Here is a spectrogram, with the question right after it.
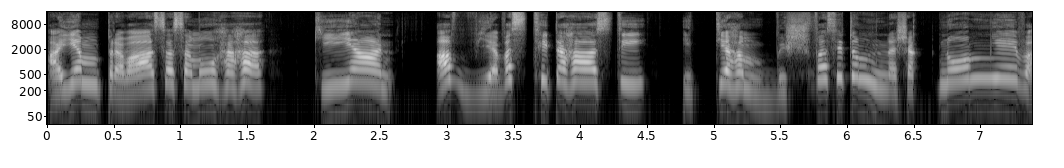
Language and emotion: Sanskrit, disgusted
